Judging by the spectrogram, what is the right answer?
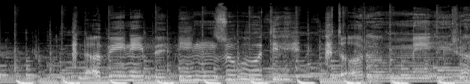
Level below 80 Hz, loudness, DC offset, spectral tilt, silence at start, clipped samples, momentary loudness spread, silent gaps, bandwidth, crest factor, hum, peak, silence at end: -14 dBFS; -13 LUFS; under 0.1%; -6.5 dB/octave; 0 s; under 0.1%; 3 LU; none; 14.5 kHz; 10 dB; none; 0 dBFS; 0 s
